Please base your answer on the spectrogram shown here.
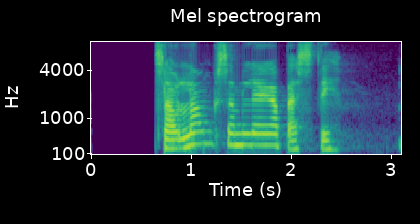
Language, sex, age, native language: Icelandic, female, 20-29, Icelandic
